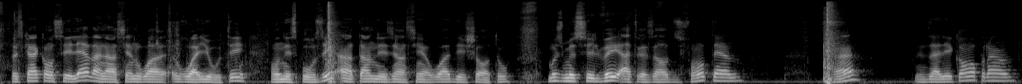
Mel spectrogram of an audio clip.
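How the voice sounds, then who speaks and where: A man with a Québécois French accent talks straight to camera in a rambling, insistent monologue. He keeps asking whether he is understood and holds up his notes and drawings as he goes. His voice sits at an ordinary middle pitch for a man. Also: darkish tone, slight background noise. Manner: shows notes and drawings while talking. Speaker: vlogger.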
